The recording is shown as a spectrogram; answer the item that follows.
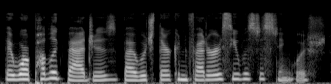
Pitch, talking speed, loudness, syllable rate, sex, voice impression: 220 Hz, 180 wpm, -19 LUFS, 6.0 syllables/s, female, very feminine, slightly young, slightly adult-like, very thin, tensed, slightly powerful, very bright, slightly soft, very clear, fluent, cute, slightly cool, intellectual, very refreshing, calm, very friendly, reassuring, elegant, sweet, slightly lively, kind, slightly sharp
